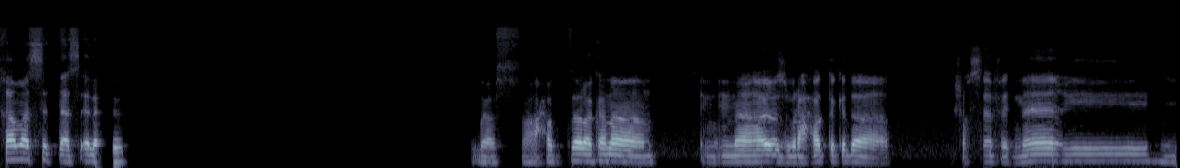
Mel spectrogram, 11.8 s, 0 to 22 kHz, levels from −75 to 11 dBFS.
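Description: From 0.95 to 1.15 s, a long network dropout likely cut off the incoming stream for about 180 ms. The receiver covered most of the hole by extending the last sound it had, so the speech smears into a fading buzz rather than stopping cleanly. Around 40 ms of that stretch is plain silence before real audio resumes, and whatever was said in the lost fraction of a second is simply gone.

At 6.09 s the input was likely switched to a poorer device, and that path stays in use until 10.52 s. Nothing above 7.6 kHz gets through, so the speech abruptly loses its air and sibilant sparkle and turns duller and boxier. The change happens with no gap at all. The level shifts by around 5 dB, and a new background noise floor sits roughly 40 dB under the speech. At 10.52 s the brighter, fuller tone returns just as suddenly.

Within that duller section, from 9.81 to 9.85 s, a short concealed packet loss dropped about 20 ms of audio before it reached the decoder. 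The receiver synthesised a fill from the preceding sound and blended it back into the real signal. The result is a brief smear or wobble in the speech, barely a syllable's fragment long, where a fine detail such as a consonant edge can be lost.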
